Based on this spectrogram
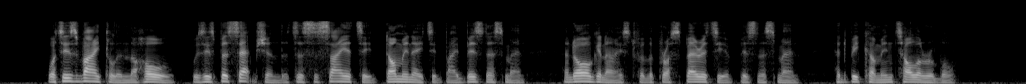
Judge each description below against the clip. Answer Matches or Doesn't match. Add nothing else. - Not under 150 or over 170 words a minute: Matches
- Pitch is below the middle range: Matches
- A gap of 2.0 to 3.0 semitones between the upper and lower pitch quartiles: Doesn't match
